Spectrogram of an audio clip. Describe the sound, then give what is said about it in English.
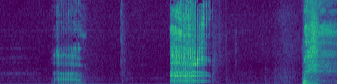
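Three short burps forced on command, separated by pauses of about a second, the middle one loudest and the last cut off abruptly, over a faint steady low hum. “hey, gents, can you burp on command?”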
